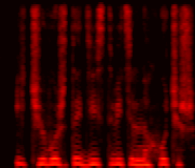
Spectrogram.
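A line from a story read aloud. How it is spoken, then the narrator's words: Quiet question. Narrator (Russian): тихо спрашиваю я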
